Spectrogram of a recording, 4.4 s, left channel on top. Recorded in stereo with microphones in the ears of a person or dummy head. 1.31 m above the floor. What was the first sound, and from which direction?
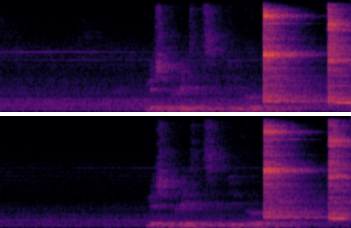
A man speaking, 65° left (ahead or behind).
